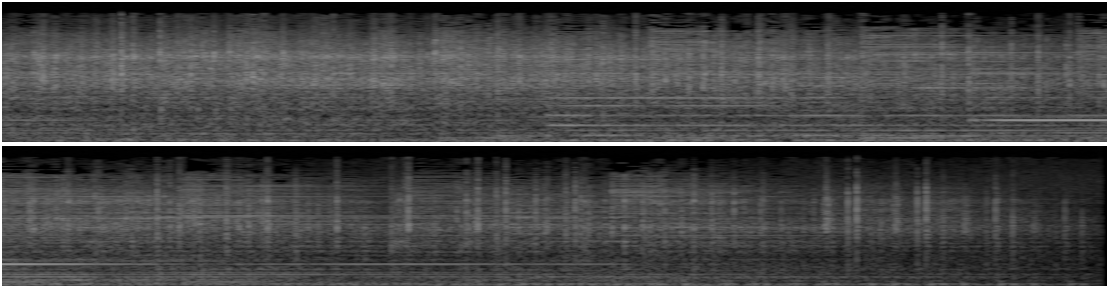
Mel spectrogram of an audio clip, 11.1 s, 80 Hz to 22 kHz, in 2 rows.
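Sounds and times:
distorted noise music droning: 0.0s - 11.0s.

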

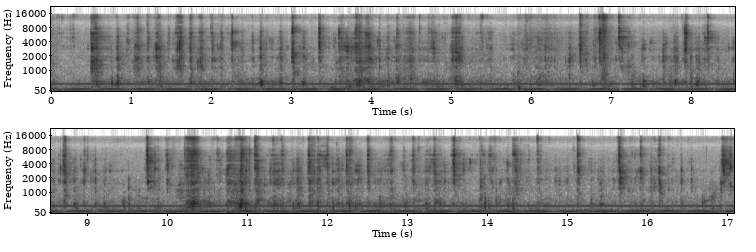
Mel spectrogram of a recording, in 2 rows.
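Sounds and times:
chewing and mouth noises: 0.0s - 17.0s.

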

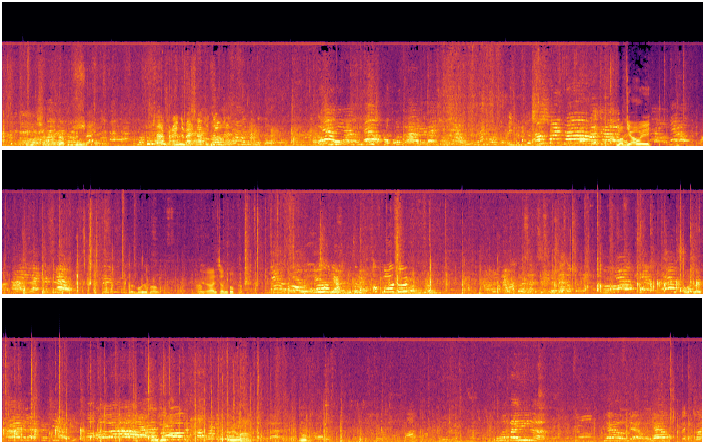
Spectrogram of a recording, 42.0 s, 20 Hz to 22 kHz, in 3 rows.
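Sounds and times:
spectators calling out: 0.0s - 16.5s, 19.3s - 42.0s
people talking nearby: 0.0s - 42.0s
runners' footfalls: 0.0s - 42.0s
long drawn-out shout: 26.0s - 32.6s.

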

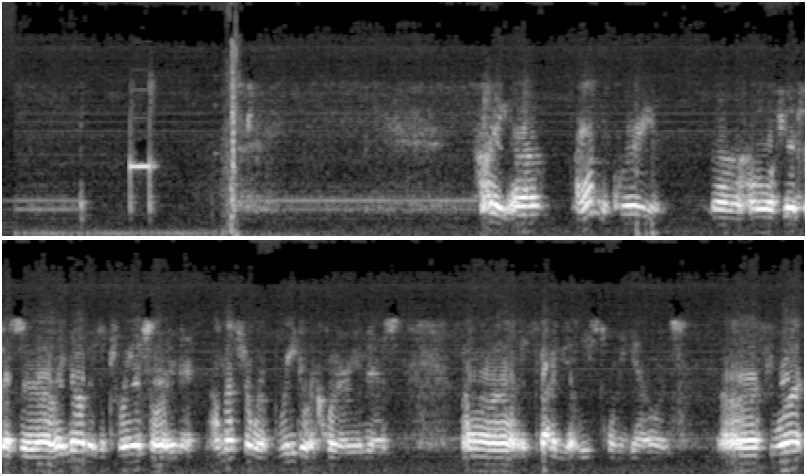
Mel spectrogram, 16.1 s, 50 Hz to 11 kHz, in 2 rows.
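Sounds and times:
recorded phone message voice: 4.7s - 12.0s, 12.6s - 16.0s.

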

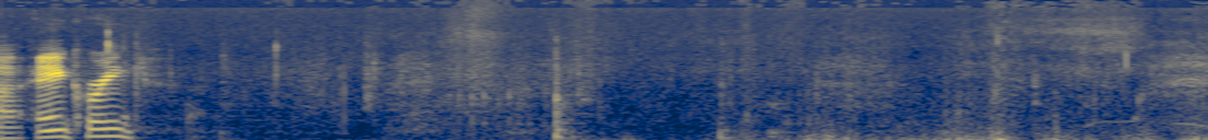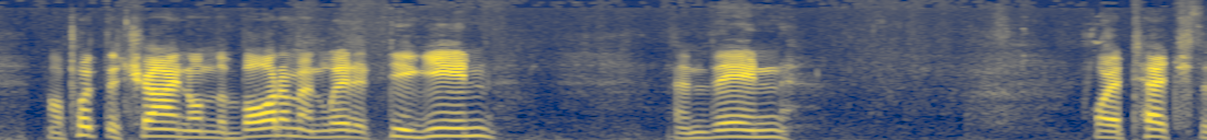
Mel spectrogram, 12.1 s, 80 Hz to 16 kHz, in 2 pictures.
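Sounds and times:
wind buffeting microphone: 2.8s - 12.0s.

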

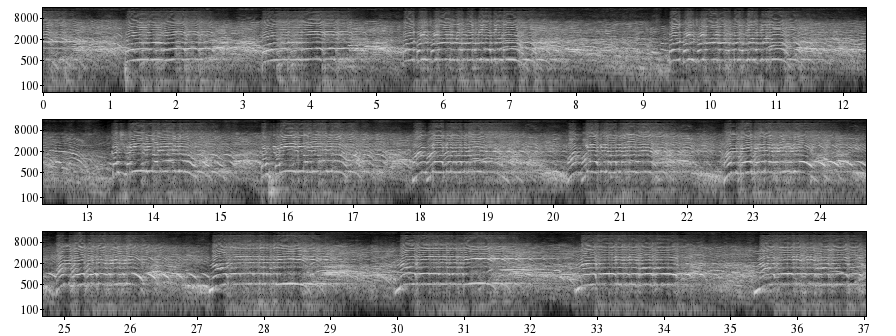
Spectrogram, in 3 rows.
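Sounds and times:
boy shouting over loudspeaker: 0.0s - 37.0s
children shouting: 0.0s - 37.0s.

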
